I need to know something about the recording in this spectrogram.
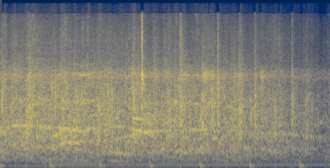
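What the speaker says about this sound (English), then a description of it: "Give her a round of applause" A crowd at a youth entrepreneurship summit applauds a competition winner, with dense clapping and some cheering that stays loud before easing slightly at the end, and a voice faintly audible beneath it.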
